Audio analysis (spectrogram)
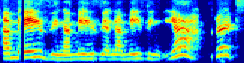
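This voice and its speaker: A woman's high, animated voice in a Kenyan accent at a fairly slow pace. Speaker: webinar moderator. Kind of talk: online session wrap-up. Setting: video call.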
